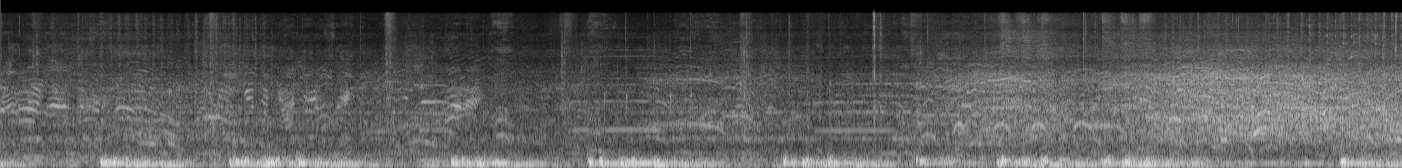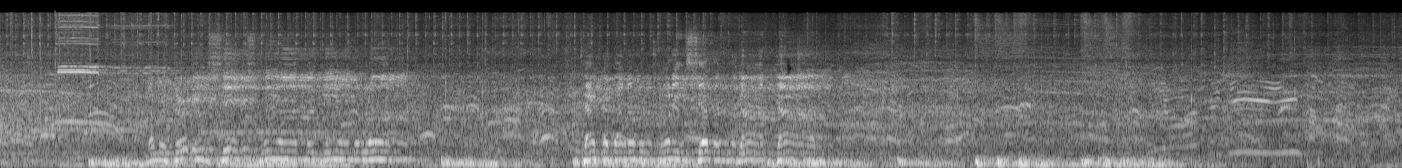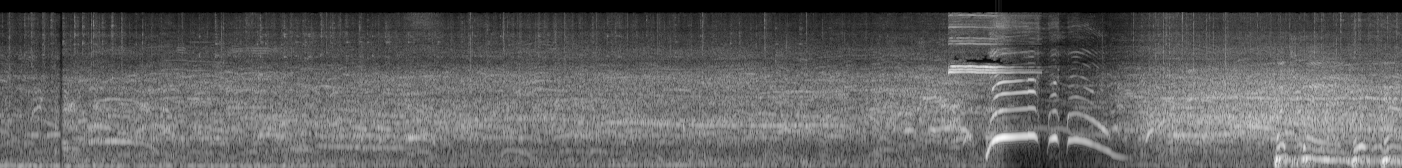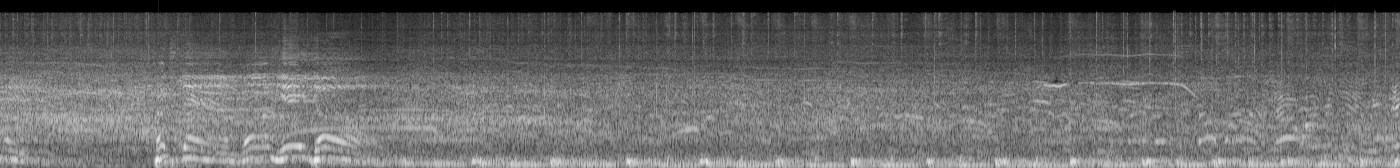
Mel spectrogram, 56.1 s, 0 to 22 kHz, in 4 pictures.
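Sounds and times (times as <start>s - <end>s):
music playing: 0.0s - 27.3s, 40.5s - 56.0s
crowd talking and cheering: 0.0s - 56.0s.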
